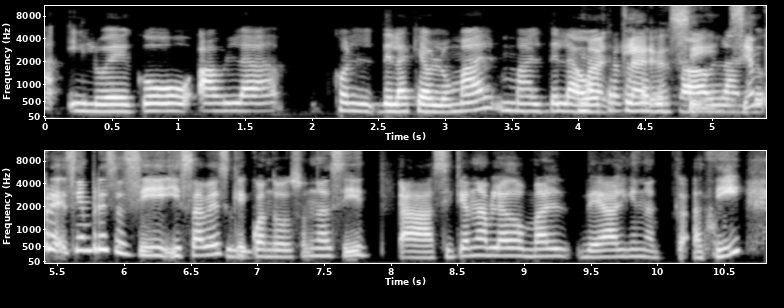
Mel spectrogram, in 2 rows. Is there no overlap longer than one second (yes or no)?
no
